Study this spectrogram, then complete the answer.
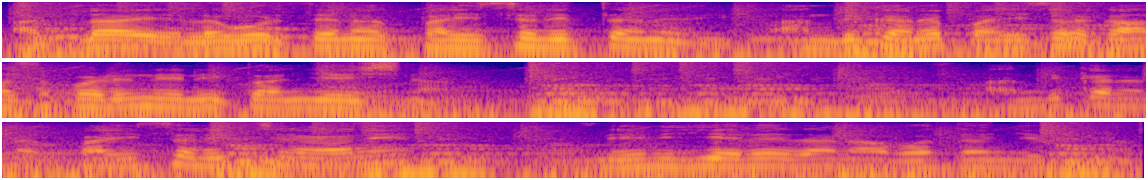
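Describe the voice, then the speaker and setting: Brief: actor as a cowardly lying villager, fast and whiny, Telangana accent, music under him. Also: male voice, fairly high pitch, fairly even intonation, close to an everyday voice. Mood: defensive. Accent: Telangana Telugu. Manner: whiny, defensive. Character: greedy cowardly village man, shifty liar. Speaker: hired liar.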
